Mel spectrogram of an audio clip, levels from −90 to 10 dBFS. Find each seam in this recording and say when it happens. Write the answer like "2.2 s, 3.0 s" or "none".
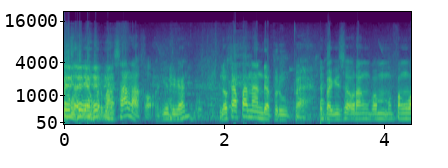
3.2 s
